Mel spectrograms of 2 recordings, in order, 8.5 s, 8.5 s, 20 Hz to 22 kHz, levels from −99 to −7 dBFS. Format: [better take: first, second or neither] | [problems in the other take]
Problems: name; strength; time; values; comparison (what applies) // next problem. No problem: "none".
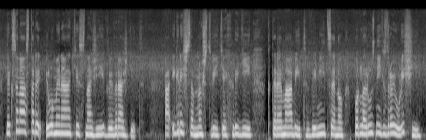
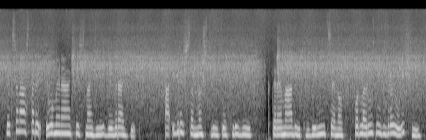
first | hiss; loud; throughout; 1 dB below the speech; faint in the first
